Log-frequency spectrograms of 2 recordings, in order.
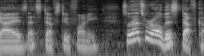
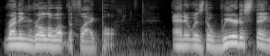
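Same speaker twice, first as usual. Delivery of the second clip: ordinary talk, nothing marked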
